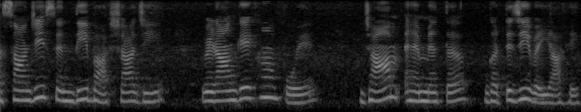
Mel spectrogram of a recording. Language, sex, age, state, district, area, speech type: Sindhi, female, 30-45, Maharashtra, Thane, urban, spontaneous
